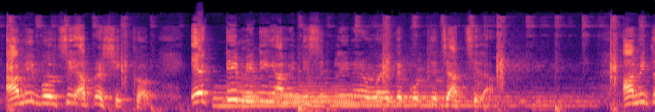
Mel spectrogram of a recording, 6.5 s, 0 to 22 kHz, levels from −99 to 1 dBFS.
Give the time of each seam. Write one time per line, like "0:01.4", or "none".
none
